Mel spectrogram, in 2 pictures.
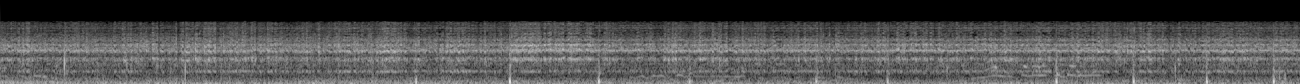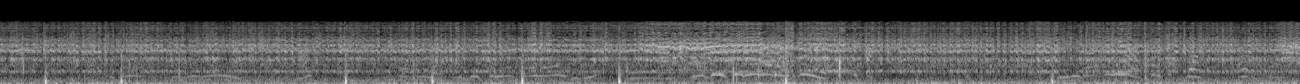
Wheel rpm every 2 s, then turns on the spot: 160, 160, 160, 160, 160, 160, 160, 160, 160, 160, 160, 160, 170.
none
